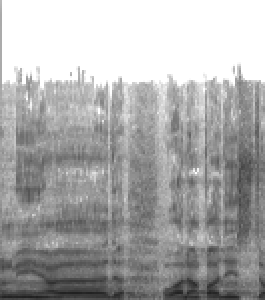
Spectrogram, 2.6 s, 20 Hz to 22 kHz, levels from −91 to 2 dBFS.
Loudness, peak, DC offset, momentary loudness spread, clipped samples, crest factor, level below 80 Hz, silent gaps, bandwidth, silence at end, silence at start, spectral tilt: -15 LUFS; 0 dBFS; under 0.1%; 7 LU; under 0.1%; 14 dB; -64 dBFS; none; 17 kHz; 0 s; 0 s; -3 dB/octave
